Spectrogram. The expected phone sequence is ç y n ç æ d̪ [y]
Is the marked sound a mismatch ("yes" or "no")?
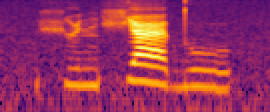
yes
